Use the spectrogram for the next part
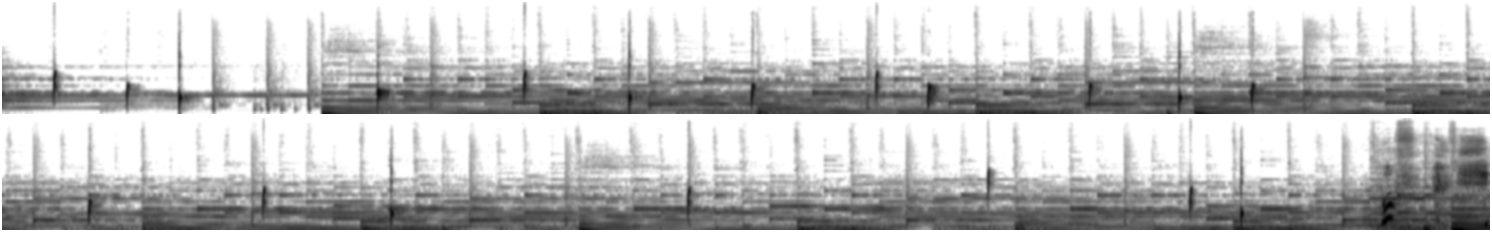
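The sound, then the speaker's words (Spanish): Bubbles pop one after another at shifting pitches, some high and bright, others low, each a short crisp plop standing out over a steady background of soft music; higher-pitched pops mark bubbles higher up, lower-pitched pops bubbles lower down. “Dependiendo del sonido de la burbuja tendrás que subir o bajar. Entre más agudo sea el sonido de la explosión, la burbuja estará más alta y entre más grave tendrás que agacharte más para explotarlas.”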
